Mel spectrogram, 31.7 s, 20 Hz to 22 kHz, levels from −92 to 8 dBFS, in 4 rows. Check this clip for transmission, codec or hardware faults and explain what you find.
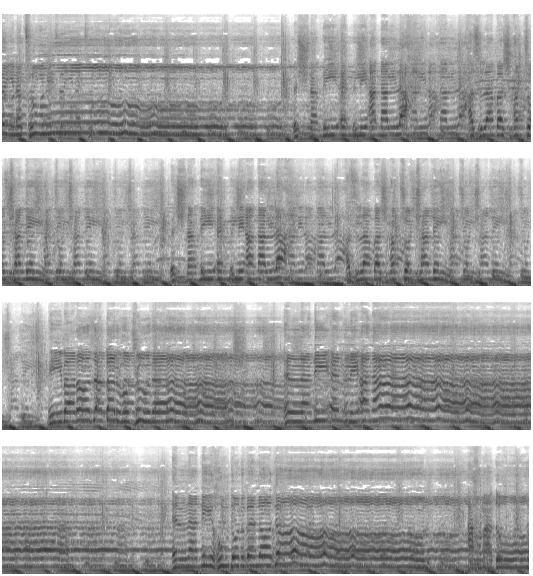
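No faults turn up anywhere in the clip. The sound continues without any break or disturbance that would point to a problem along the signal chain.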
